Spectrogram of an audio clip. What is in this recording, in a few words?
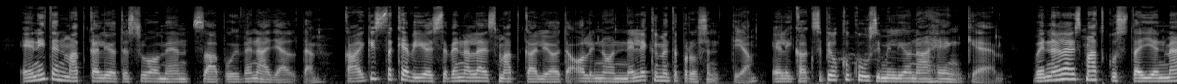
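Finnish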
